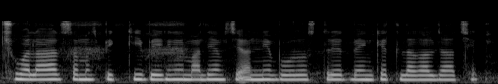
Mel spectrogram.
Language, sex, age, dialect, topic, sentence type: Magahi, female, 60-100, Northeastern/Surjapuri, banking, statement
